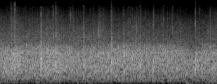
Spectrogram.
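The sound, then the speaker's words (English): Steady applause from many clapping hands, a dense continuous patter at even loudness throughout. “Applause for the claps.”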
